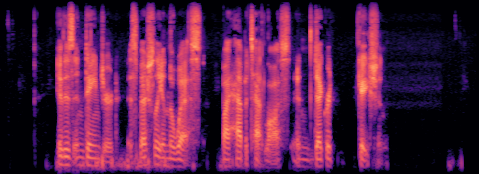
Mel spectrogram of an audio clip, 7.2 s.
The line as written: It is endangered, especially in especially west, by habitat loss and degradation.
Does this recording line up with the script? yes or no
no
